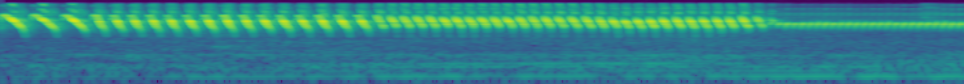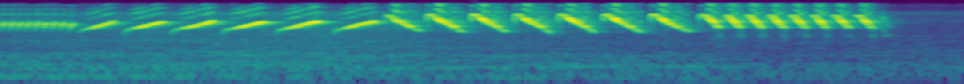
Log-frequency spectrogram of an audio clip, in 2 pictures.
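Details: Belgian canary singing to train canaries: loud rapid trills changing pace, a steady whistled tone held about a second, then rising whistles and quick downslurred notes ending in another fast roll.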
